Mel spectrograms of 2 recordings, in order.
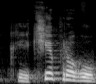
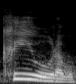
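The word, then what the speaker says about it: Київ: 키예프라고 발음을 하면 안 되죠. 크이우라고 발음을 해야 되는데, 그 위에 체르노빌이 있어요.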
